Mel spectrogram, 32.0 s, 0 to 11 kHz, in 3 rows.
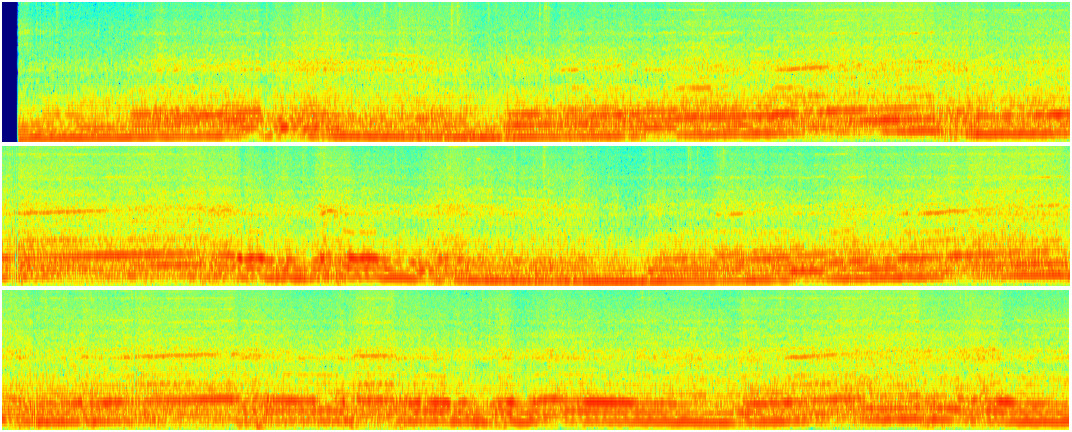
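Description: Supercharged 2ZZ 1.8-litre four-cylinder engine of a 2007 Lotus Exige S, with a Lotus sports stage 3 muffler, heard from inside the cabin at full racing pace. The revs repeatedly climb under acceleration and fall away when braking for corners.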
